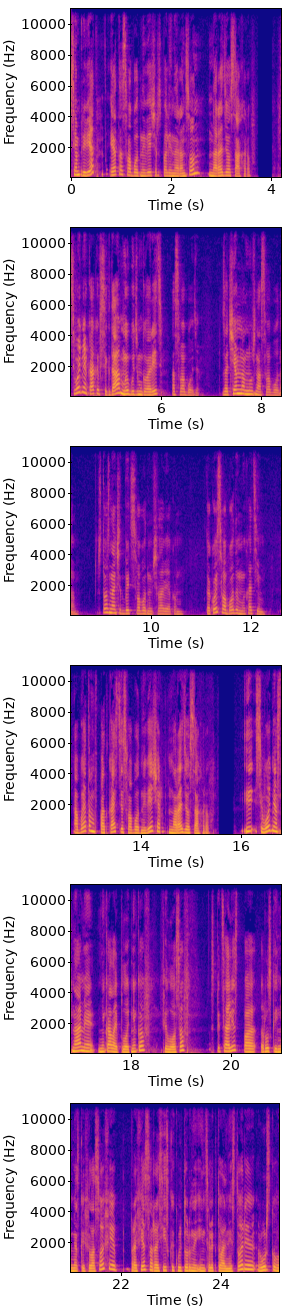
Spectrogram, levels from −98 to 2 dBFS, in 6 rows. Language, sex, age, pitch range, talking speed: Russian, female, 20-39, 185-225 Hz, 150 wpm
